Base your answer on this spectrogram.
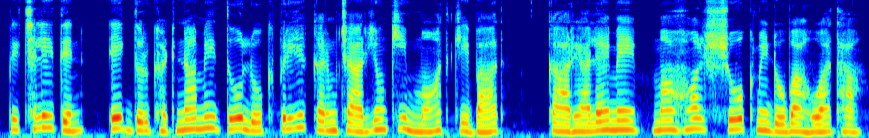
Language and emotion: Hindi, sad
